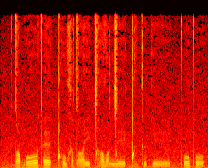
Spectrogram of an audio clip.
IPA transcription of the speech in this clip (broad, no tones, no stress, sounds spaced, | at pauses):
dˤ i b oː tʼ ɛː ǃʰ o xʷ ɘ dˤ eː ɡ͡ǀ a ðˤ a ŋ͡ǀ eː ɡ͡ǃ ɘ kʼ ɘ k eː | pʼ o pʼ o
